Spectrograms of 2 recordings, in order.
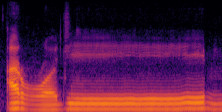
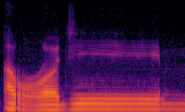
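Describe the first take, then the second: First: The final m is held with a long hum. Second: The final m is short and clear. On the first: The speaker calls it wrong. "Jangan ar-rajim" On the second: The speaker calls it right. "jelaskan pengucapan huruf mim sukun dan jangan dipanjangkan gunnahnya"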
